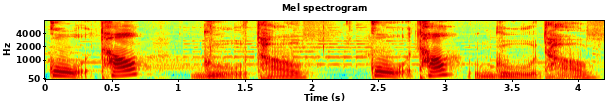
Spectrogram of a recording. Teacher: As it happens, gu is a third tone, right? Yes, and 头 is neutral. It's kind of neutral.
